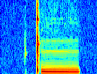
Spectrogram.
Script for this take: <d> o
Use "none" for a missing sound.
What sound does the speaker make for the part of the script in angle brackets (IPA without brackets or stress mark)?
ǃ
